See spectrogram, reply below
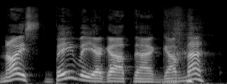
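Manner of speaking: put-on Australian accent. Joking about gentlemen's beaver hats, put-on accent that sounds Aussie. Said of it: "That sounded a little bit too Aussie there".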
